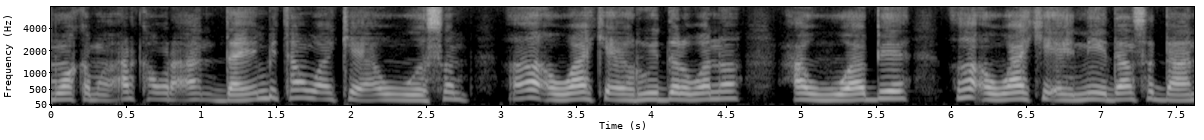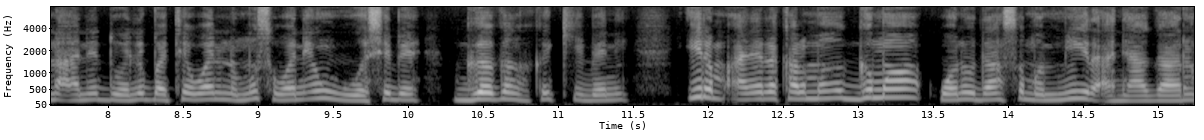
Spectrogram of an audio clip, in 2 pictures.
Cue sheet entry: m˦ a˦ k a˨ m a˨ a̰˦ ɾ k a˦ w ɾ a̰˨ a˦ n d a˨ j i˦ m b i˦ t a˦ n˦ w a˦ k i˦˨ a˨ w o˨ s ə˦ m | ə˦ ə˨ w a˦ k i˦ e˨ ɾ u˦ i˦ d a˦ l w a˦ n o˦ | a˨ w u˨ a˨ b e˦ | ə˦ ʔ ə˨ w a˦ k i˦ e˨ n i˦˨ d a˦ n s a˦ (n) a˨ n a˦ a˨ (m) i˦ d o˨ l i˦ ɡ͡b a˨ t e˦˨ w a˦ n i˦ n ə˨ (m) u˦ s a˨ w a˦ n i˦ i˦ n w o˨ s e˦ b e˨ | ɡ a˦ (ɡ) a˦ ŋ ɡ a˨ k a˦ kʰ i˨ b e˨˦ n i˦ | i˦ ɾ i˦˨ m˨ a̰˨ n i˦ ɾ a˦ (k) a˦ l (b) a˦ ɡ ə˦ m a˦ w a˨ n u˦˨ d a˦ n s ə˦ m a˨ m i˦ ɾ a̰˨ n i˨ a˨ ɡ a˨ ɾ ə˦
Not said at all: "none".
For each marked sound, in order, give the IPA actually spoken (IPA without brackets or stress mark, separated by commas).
d, n, m, ɡ, k, m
